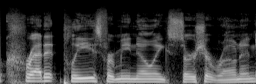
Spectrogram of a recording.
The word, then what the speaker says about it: Saoirse: It's spelled so weird. – It's got like I's and O's, and it's Saoirse.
